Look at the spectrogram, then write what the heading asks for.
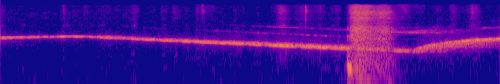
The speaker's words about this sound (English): sorry if my siren is really loud coming out of this apartment.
